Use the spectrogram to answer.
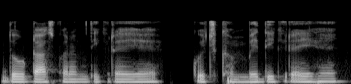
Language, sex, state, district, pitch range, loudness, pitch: Hindi, male, Uttar Pradesh, Saharanpur, 120-125 Hz, -21 LUFS, 120 Hz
